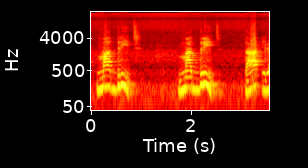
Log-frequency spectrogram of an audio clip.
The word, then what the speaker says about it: Madrid: eu moro em madri lembrando que cidade de madrid em espanhol termina mês ideia tá esse de ele não é muda ele pronuncia tá madrid madrid tá ele é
